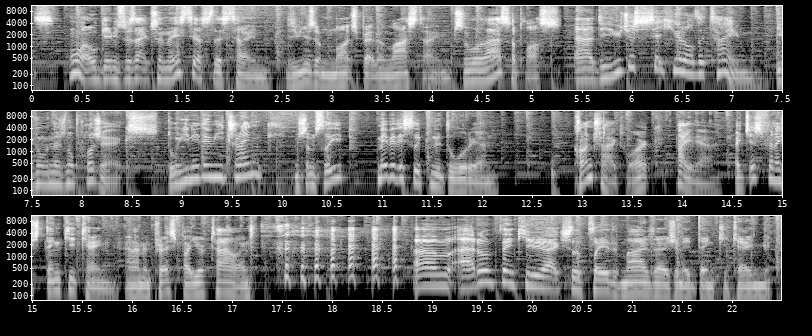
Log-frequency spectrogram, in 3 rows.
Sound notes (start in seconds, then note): 17.2 laughing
